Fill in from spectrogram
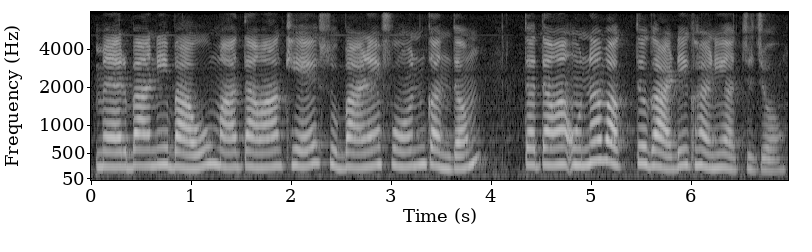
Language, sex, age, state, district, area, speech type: Sindhi, female, 18-30, Maharashtra, Mumbai Suburban, urban, spontaneous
